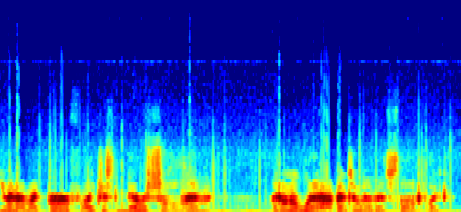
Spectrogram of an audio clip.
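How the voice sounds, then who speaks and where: A man voicing a bitter, grieving young pig character in a halting, stammering interview for an analog horror fan drama. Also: on the low side, bright, forceful tone, slight background noise, low-quality recording. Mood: wistful, sad. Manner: halting, stammering, repeats himself, trailing off. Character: grieving, bitter young male cartoon pig, infection survivor.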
